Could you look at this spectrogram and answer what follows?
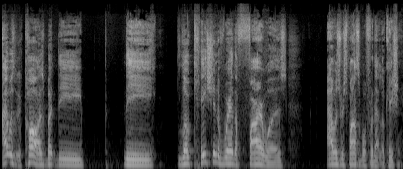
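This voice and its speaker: A man's voice: mid-range voice, a little slow. A man telling a story casually on a podcast, rambling and trailing off partway through sentences.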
